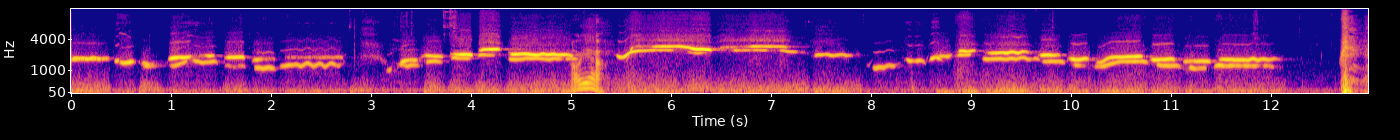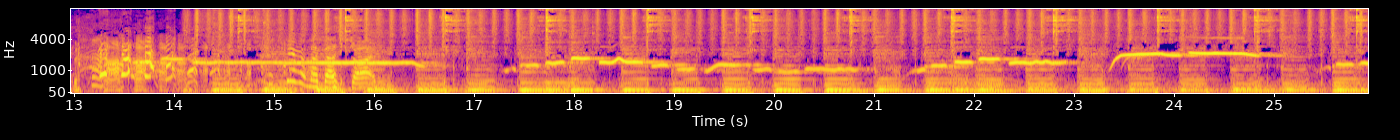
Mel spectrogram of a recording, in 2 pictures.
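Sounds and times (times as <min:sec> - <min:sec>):
two people whistling a melody in harmony: 0:00.0 - 0:12.2, 0:13.9 - 0:25.9
speech: 0:05.0 - 0:05.5, 0:15.6 - 0:16.9
people laughing: 0:12.7 - 0:16.3.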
